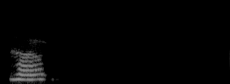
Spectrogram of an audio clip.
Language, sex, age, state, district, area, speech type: Gujarati, female, 18-30, Gujarat, Surat, urban, conversation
